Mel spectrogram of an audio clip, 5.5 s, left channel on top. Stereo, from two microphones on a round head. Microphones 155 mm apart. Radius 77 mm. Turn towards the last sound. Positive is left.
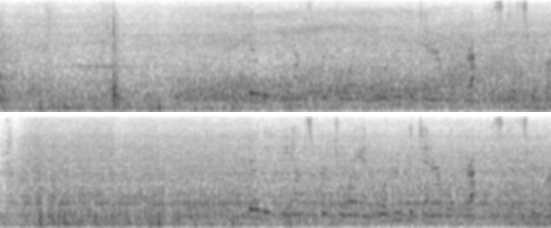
turn(degrees=5)  # may be behind; listen again after turning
